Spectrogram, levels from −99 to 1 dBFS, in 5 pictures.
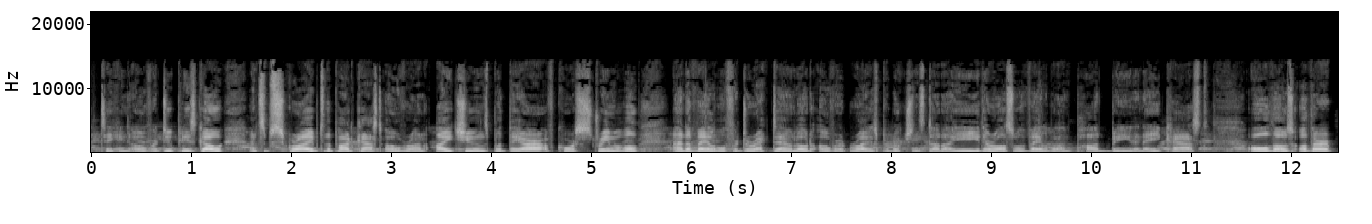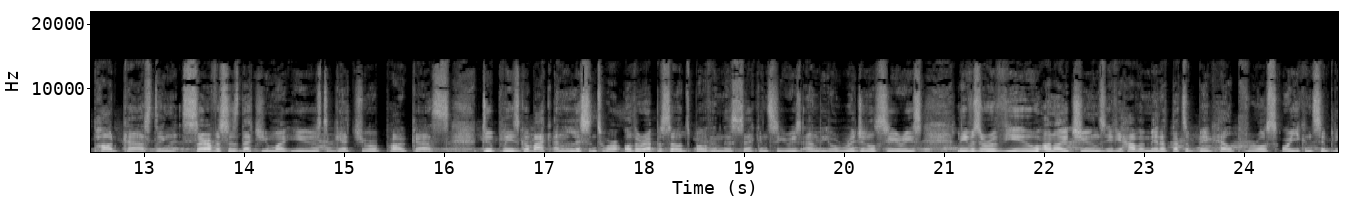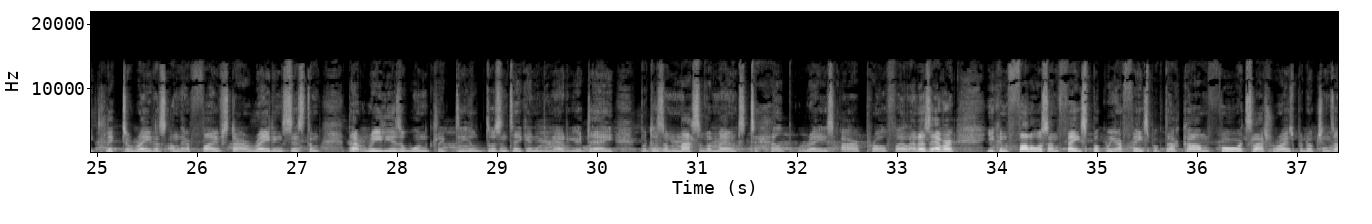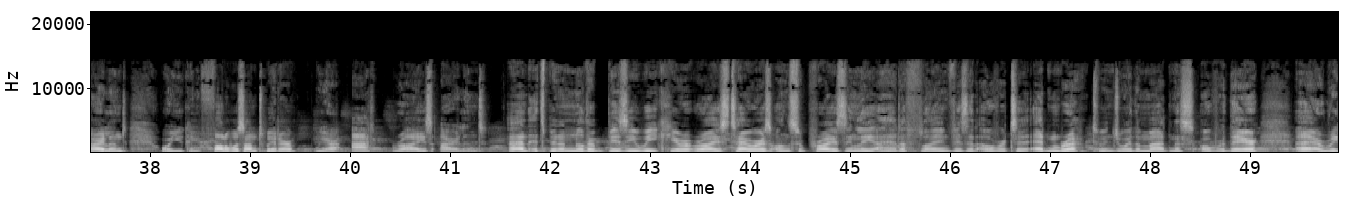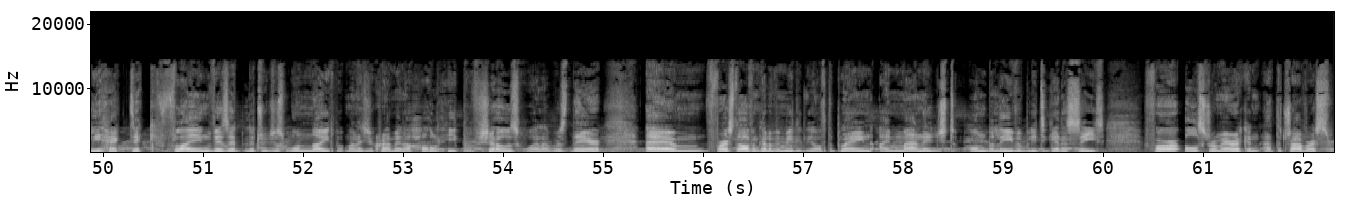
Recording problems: voice in the background; noticeable; throughout; 20 dB below the speech

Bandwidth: 14.5 kHz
